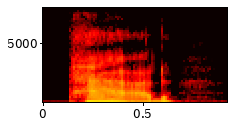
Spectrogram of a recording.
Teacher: the glottis has to start open in “pad”, and remain open just a bit longer than the gesture of bilabial closure lasts. This is what allows for a reasonable amount of voice onset time, during which air can rush out, the phenomenon we refer to as aspiration.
